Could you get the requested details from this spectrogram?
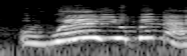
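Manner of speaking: high, incredulous demand; retold exasperation. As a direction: fire the question at him, fed up. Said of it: "I was so pissed".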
